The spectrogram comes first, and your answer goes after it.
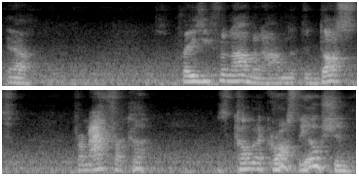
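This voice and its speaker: A man's voice: high voice, unhurried, echoey room, noisy background. A man with a New York Italian-American accent hosting a casual live chat, rambling, skeptical and swearing freely. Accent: New York Italian-American, comes and goes. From New York area. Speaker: show host reading live chat.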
